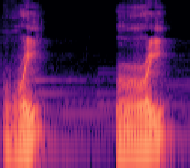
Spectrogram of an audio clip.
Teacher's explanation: Read 长元音，嘴角往后拉一点点。E, read,当然这个 D 不发音，气流要阻塞一下。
